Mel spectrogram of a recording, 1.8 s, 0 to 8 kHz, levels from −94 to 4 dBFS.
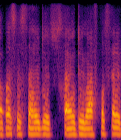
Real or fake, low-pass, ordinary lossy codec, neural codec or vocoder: fake; 7.2 kHz; none; codec, 16 kHz, 1 kbps, FreqCodec, smaller model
